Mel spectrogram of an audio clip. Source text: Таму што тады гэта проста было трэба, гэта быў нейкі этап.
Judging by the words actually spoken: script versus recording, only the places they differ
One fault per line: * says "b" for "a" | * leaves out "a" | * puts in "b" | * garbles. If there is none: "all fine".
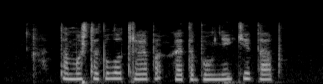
* leaves out "тады гэта проста"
